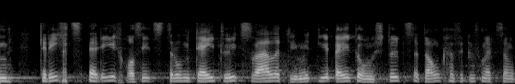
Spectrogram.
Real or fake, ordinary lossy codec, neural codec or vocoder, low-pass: fake; none; codec, 32 kHz, 1.9 kbps, SNAC; 7.2 kHz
